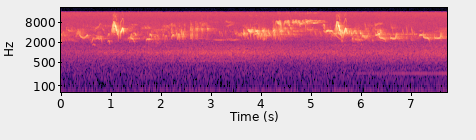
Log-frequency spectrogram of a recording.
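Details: White wagtail calling at Mønsted, 27 March 2020: sharp, high chirps twice, a few seconds apart, with scratchy twittering between them over a soft background hiss.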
